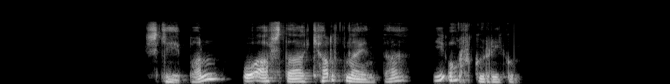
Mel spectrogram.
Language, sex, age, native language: Icelandic, male, 40-49, Icelandic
